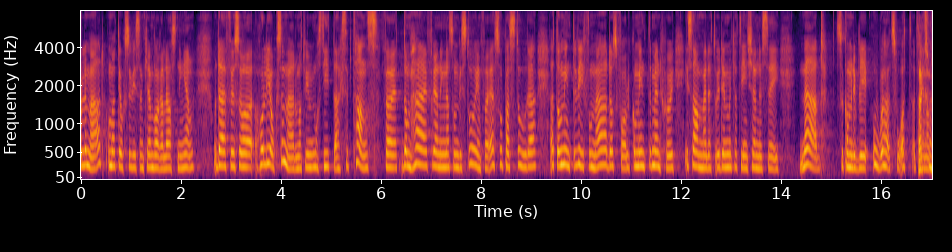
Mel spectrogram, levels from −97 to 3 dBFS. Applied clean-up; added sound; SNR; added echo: none; none; none; none.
